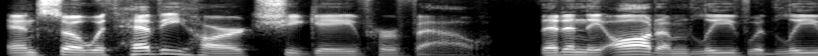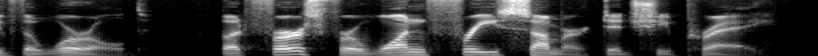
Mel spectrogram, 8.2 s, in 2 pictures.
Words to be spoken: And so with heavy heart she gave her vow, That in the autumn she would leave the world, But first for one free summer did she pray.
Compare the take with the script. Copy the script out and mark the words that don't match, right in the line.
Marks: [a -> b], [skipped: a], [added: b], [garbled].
And so with heavy heart she gave her vow, That in the autumn [she -> leave] would leave the world, But first for one free summer did she pray.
